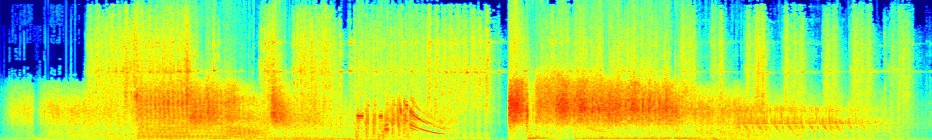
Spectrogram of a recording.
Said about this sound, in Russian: Засада, бой, обстрел, взрыв.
